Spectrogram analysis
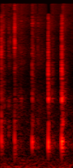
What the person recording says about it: that sounds plastic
